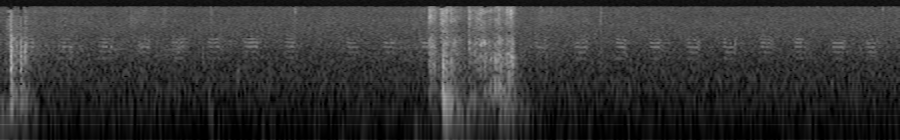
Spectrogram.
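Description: A single scraping clunk lasting under a second, about three seconds in, as gear is handled in and against a canoe at the shore. Faint short high chirps, like a small bird calling, repeat throughout.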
